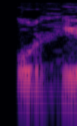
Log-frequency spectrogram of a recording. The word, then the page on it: urgir: espagnol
